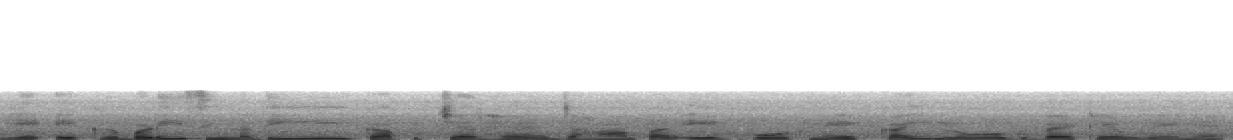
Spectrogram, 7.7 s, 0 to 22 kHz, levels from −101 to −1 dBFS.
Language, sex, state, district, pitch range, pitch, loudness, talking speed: Hindi, female, Bihar, Darbhanga, 200-250 Hz, 215 Hz, -24 LUFS, 140 wpm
